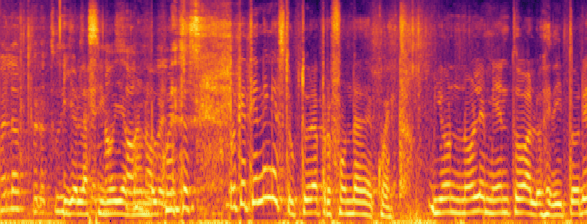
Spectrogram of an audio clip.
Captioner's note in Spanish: Se ríen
